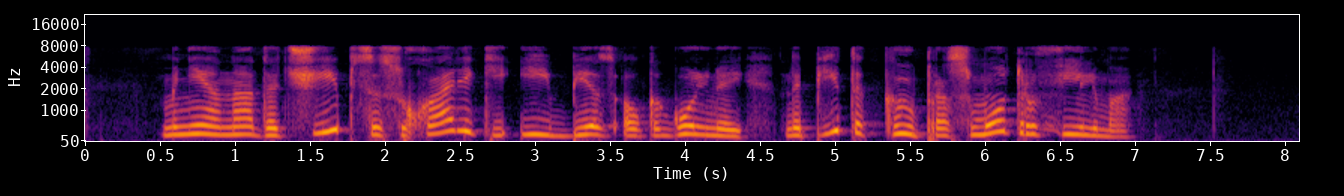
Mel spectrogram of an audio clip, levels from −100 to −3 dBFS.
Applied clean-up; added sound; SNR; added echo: none; none; none; none.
